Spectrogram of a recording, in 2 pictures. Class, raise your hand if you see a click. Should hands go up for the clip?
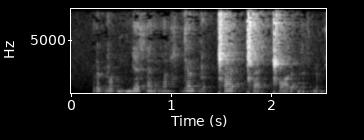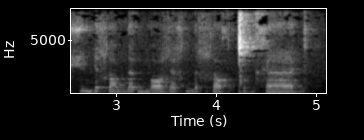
yes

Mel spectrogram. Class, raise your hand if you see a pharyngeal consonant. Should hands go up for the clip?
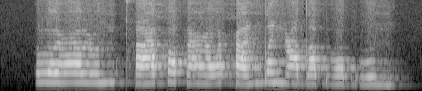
yes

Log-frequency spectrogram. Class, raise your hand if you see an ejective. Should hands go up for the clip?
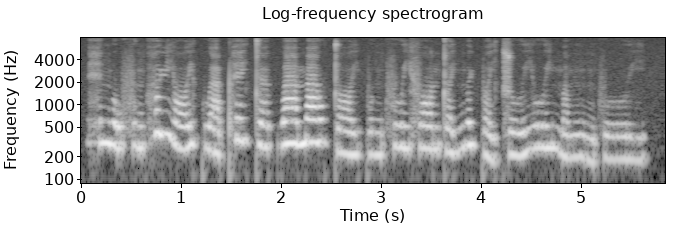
no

